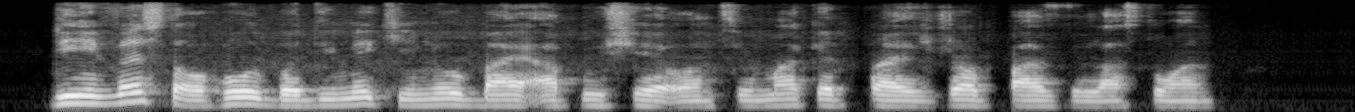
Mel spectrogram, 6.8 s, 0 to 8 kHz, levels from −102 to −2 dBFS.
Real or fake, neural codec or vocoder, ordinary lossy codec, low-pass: fake; codec, 16 kHz, 16 kbps, FreqCodec, smaller model; none; 7.2 kHz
